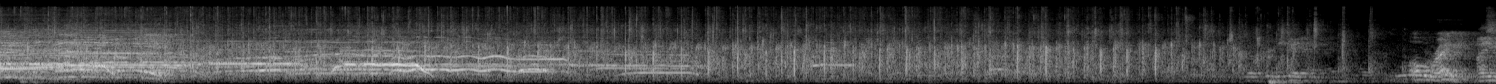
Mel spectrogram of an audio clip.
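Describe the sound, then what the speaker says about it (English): A large convention crowd in Toronto applauds loudly with scattered cheers and whistles for Stan Bush taking the stage, the clapping slowly thinning out toward the end. "keep that applause coming"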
